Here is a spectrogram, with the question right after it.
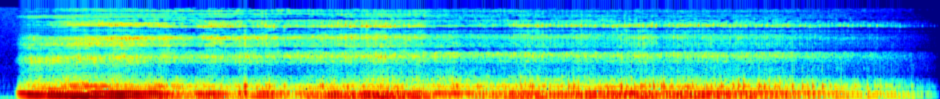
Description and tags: Zombie growl grunt
A zombie is growling.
